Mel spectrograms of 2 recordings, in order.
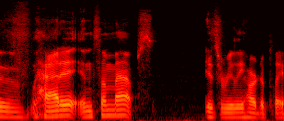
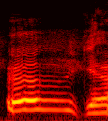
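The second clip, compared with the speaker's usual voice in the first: very high, loud words pushed out through a yawn; 8 dB louder than usual. Agreeing with another speaker's point while yawning. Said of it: "Sorry, I was yawning".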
